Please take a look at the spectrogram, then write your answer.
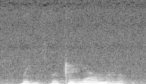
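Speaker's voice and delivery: soft, quiet, hushed talking.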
